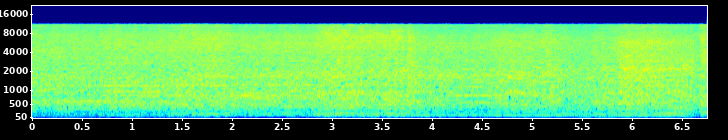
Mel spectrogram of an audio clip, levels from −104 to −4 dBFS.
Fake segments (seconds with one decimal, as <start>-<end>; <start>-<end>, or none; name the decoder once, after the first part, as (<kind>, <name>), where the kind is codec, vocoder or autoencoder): none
